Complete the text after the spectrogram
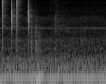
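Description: A small button clicks several times.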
